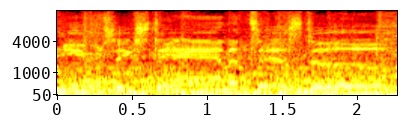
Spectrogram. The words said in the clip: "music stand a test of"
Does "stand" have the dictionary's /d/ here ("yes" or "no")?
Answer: no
